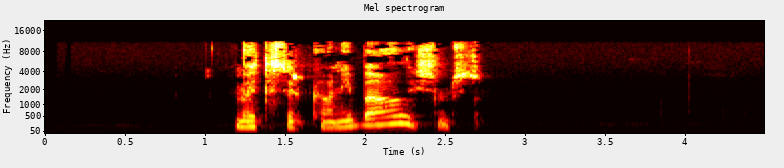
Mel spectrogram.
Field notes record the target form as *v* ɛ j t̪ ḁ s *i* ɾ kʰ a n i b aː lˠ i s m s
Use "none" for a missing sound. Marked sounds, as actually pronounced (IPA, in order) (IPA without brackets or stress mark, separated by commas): v, i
